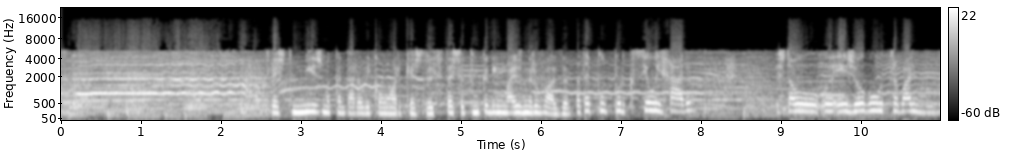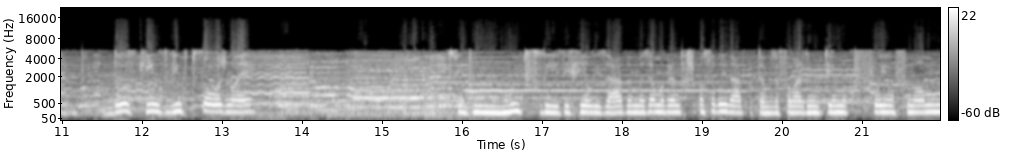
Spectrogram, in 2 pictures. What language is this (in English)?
Portuguese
